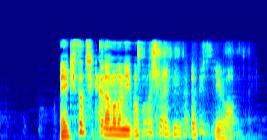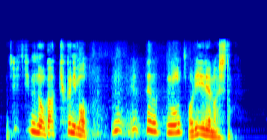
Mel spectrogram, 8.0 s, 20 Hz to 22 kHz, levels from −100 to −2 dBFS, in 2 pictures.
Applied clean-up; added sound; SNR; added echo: neural mask model DeepFilterNet 3.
